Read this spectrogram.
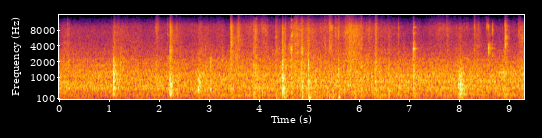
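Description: A book rustles and bumps as it is handled.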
